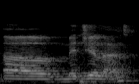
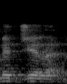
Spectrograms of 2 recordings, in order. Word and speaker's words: Midtjylland: The Danish team, Midtjylland, I think.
